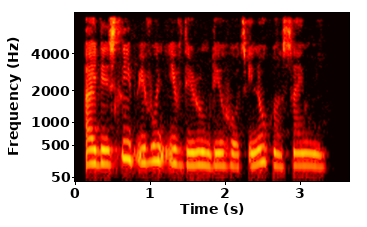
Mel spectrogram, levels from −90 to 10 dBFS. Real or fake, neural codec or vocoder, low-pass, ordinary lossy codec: real; none; 7.2 kHz; none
